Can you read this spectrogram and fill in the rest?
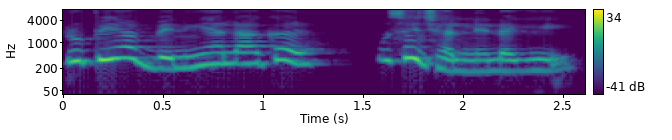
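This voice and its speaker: A woman storyteller narrating a literary story from a script in an expressive way. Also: sits high, a little slow.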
